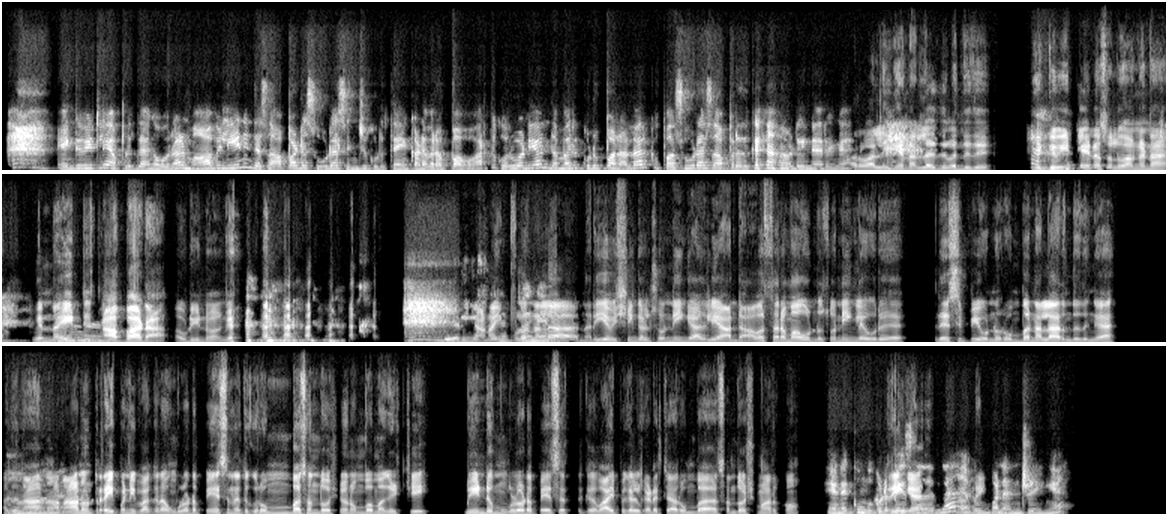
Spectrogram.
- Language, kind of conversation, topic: Tamil, podcast, வீட்டில் அவசரமாக இருக்கும் போது விரைவாகவும் சுவையாகவும் உணவு சமைக்க என்னென்ன உத்திகள் பயன்படும்?
- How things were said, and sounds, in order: laughing while speaking: "சூடா சாப்பிடுறக்கு, அப்படின்னாருங்க. ம்"; laugh; in English: "ரெசிப்பி"; other noise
